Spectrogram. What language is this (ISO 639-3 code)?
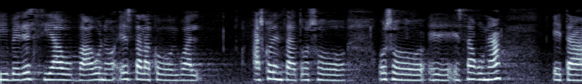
eus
